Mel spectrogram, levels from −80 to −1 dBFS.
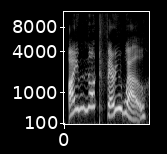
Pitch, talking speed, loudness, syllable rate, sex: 345 Hz, 140 wpm, -17 LUFS, 5.7 syllables/s, female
